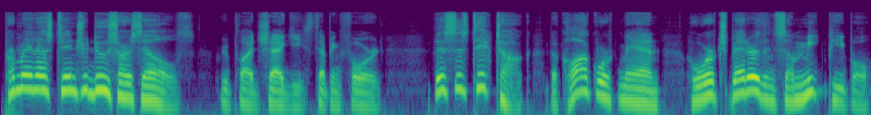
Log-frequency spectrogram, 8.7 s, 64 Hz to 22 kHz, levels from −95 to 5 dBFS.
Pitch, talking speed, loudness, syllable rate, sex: 150 Hz, 150 wpm, -20 LUFS, 4.9 syllables/s, male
